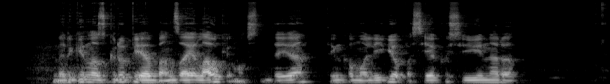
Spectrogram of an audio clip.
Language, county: Lithuanian, Klaipėda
